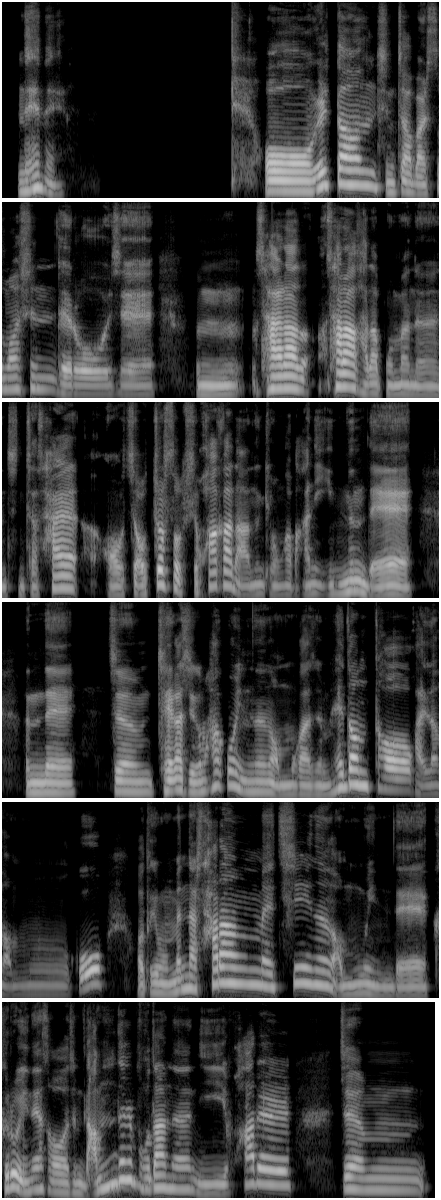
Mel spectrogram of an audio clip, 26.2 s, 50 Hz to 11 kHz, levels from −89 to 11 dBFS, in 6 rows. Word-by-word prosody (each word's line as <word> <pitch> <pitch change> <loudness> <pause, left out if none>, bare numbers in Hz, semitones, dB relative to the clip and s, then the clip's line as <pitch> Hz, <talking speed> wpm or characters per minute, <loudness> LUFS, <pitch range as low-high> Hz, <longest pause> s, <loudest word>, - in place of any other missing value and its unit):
네네. 125 - -2 2.0
어 130 -1 +8
일단 200 0 +5
진짜 125 -6 -3
말씀하신 150 +7 -5
대로 100 -3 -2
이제 100 -1 -5 0.4
음 100 0 -4 0.2
살아 160 +1 +7 0.3
살아가다 175 -11 +6
보면은 95 -3 -8
진짜 90 +1 -11
살 165 - +1 0.3
어 95 0 -4 0.2
어쩔 100 - +2
수 200 -3 -3
없이 - - -7
화가 190 +1 +3
나는 100 - -5
경우가 95 -1 -13
많이 110 - -9
있는데 100 -3 0 0.5
근데 115 0 -1 0.3
쫌 125 -2 -2
제가 135 +2 +2
지금 125 -2 -5
하고 195 +4 -4
있는 125 -5 -6
업무가 100 -1 -5
지금 100 +2 -11
헤드헌터 160 -6 +2
관련 100 +2 -8
업무고 100 - -5 0.3
어떻게 115 - -7
보면 110 -1 -5
맨날 160 +4 -1
사람에 210 -4 +2
치이는 210 +1 -4
업무인데 90 -3 -7
그로 175 +3 +1
인해서 130 -3 -4
좀 115 0 -10
남들보다는 170 - -1
이 215 0 -8
화를 210 -2 0 0.5
좀 145 -2 -5
130 Hz, 235 characters per minute, -23 LUFS, -, 2.0 s, 어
